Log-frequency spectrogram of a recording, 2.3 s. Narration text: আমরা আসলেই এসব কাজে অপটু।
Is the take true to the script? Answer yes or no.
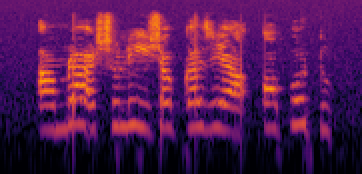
yes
